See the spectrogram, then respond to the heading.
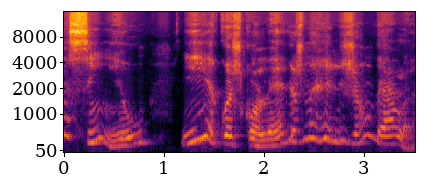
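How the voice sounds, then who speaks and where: The speaker has a Rio de Janeiro accent and a fairly slow pace. The voice moves through very wide pitch swings. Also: woman. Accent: carioca. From Brazil, Rio de Janeiro. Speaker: retired teacher, Freemason. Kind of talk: interview testimony. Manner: halting, with repetitions.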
